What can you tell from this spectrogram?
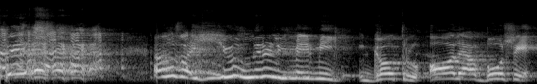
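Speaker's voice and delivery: high, loud, laughing outrage; exasperated outburst. Retold or imitated. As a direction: blow up in disbelief. Exasperated reaction to customer.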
